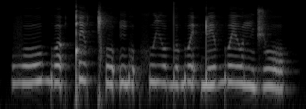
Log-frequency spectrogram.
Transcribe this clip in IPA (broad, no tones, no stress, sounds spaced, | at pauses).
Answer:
v oː ɡʷ ʌː ʔ ǃ e o̯ ǀʰ o ʔ ŋ ɡ o ʔ xʷ iː o̯ d̪ ʌ ɡʷ eː ʔ ɖ e ɡʷ eː o̯ n d͡ʒ o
